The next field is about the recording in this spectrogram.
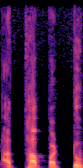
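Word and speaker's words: Athapaththu: खिलाड़ी है ठीक है आप इसे अता पट्टू पढ़िए प्रोनाउंस इसका अट्टा पट्टू हो रहा है ठीक है अत्ता पट्टू पढ़िए सही रहेगा तो चमारी अत्ता पट्टू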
